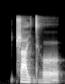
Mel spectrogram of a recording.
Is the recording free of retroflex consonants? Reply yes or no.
no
